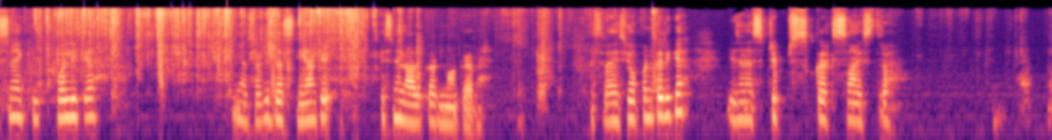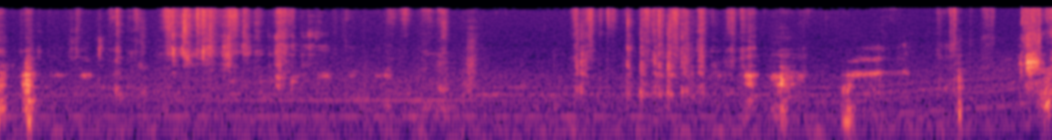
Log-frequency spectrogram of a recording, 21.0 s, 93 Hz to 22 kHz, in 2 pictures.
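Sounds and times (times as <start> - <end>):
paper crackling: 0.0 - 4.3, 11.7 - 13.6, 16.2 - 18.0.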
